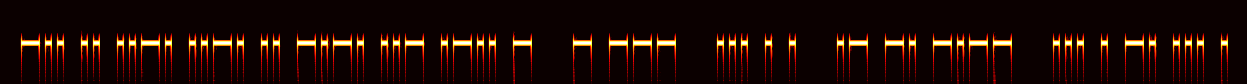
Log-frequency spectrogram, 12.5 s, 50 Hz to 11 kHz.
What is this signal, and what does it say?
Morse code, heard as a keyed tone, about 19 wpm, 700 Hz. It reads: DIFFICULT TO SEE ANY SENSE
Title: Sentences from Top 1000 Words - Review Part 4 - 20wpm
